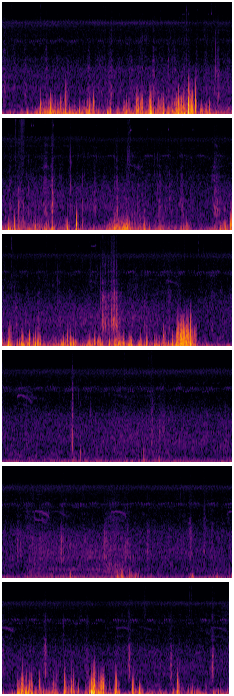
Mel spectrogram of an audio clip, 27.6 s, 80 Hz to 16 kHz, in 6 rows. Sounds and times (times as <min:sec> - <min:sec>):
Clip-clop: 0:00.0 - 0:27.5.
